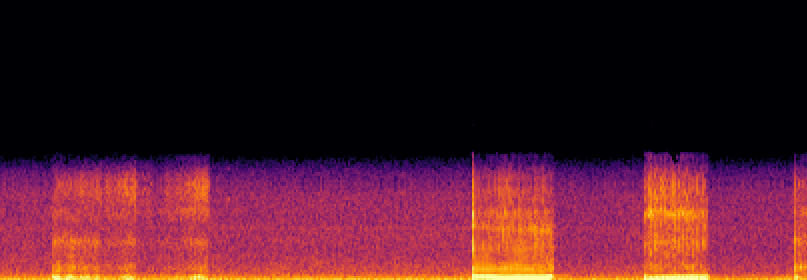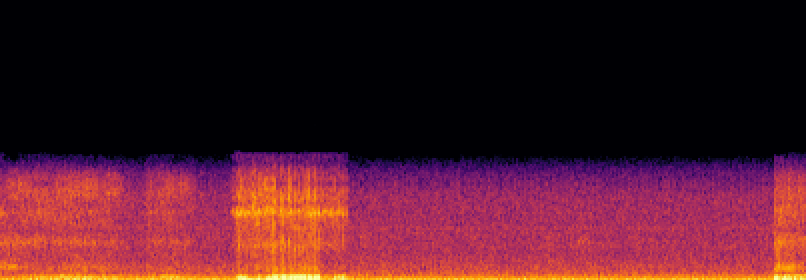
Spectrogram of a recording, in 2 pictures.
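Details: Angel asleep, possibly dreaming: repeated low, buzzing snores, some loud and some faint, every one to two seconds over a steady background hum; snoring.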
